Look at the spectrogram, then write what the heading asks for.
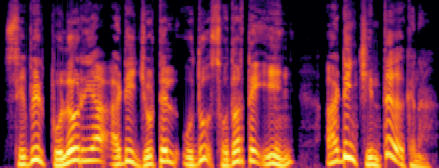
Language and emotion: Santali, happy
